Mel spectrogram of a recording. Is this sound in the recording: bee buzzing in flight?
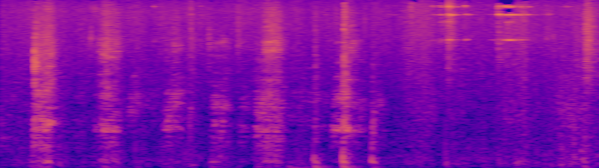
no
